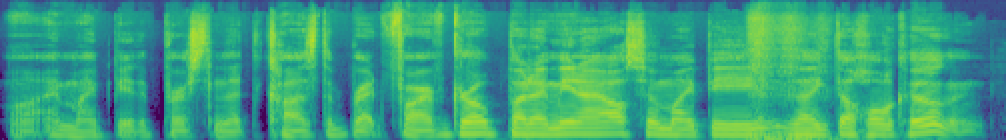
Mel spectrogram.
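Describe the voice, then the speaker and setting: A Philadelphia-accented man hosting a podcast, thinking out loud in long, looping sentences full of asides. His voice sits at an ordinary middle pitch. The sound is close and dry, with no room echo. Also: brisk. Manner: reflective, rambling, many asides and fillers. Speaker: podcast host. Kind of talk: casual conversation.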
